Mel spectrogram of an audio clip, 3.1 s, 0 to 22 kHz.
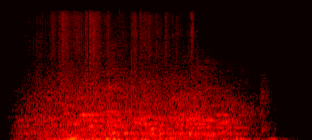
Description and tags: This sound was recorded in the UPF's plaça gutenberg. It was recorded using a Zoom H2 portable recorder, placing the recorder next to someone who was smoking
Although the gain of the sound isn't very high, you can still clearly hear something burning slowly.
